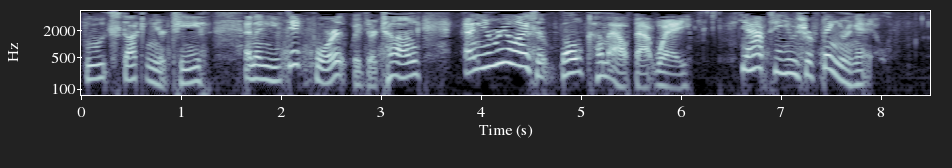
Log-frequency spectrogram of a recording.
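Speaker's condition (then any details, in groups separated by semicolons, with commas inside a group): Cleft palate with lisp; could not nurse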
